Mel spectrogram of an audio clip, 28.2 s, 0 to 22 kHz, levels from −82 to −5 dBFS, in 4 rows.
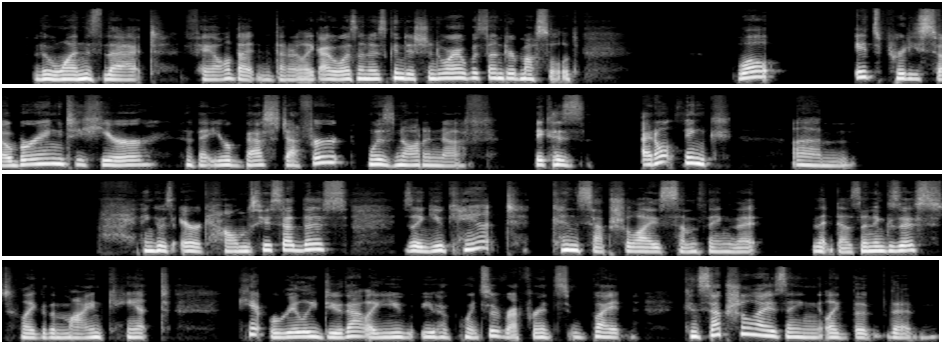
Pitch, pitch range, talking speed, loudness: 185 Hz, 170-215 Hz, 160 wpm, -17 LUFS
